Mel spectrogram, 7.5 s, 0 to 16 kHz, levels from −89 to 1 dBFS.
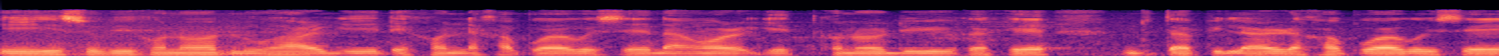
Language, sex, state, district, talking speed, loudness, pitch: Assamese, male, Assam, Sonitpur, 130 wpm, -19 LUFS, 110 Hz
